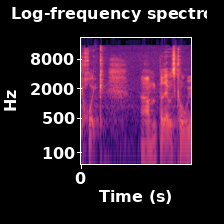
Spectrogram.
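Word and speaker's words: Hawick: It's spelled Howick, H-O-W-I-C-K, or Harwick, H-A-W, but it's said Hoyk.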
